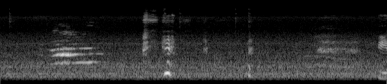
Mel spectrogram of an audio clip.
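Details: Male pet cat indoors meowing just before jumping up where he is not allowed; one short, faint meow early on and a softer one later, with clicks and thumps around it.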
